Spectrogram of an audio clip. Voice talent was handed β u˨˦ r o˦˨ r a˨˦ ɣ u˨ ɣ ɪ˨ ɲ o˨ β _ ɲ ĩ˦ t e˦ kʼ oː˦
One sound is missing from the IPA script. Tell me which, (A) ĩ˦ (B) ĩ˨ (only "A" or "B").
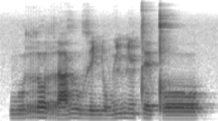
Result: A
